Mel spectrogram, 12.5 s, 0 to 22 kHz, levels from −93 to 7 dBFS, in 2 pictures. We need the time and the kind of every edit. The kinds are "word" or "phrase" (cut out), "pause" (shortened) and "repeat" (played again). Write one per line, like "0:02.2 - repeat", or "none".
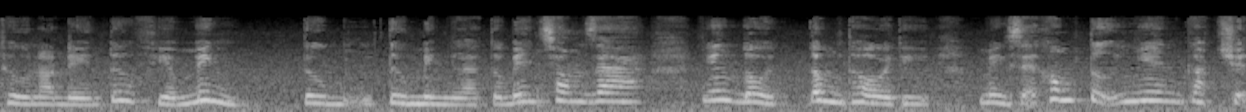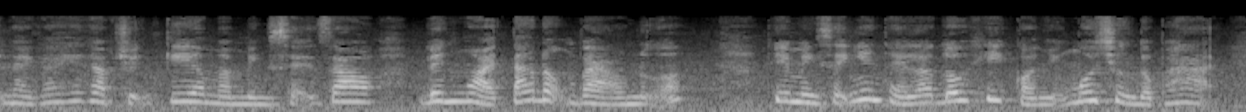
none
